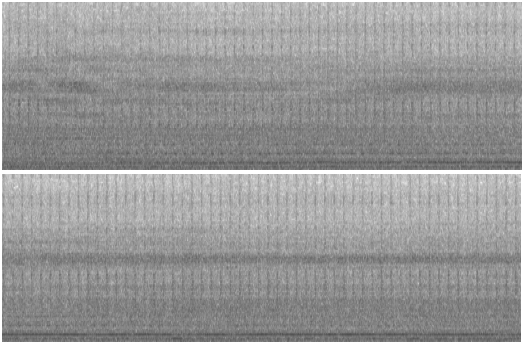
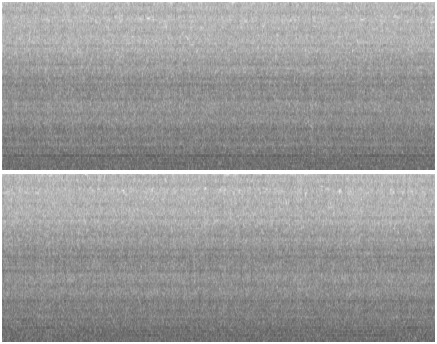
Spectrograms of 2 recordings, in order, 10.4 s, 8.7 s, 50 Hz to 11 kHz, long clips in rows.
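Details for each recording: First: Straight-six Chevy Nova idling after exhaust manifold donut and exhaust leak work, cold garage: light, quick, even ticking keeps time with the engine; owner suspects a lifter tick, later traced to one loose rocker arm. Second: Straight-six Chevy Nova at steady idle after correcting one crooked, loose rocker arm; clank gone, valvetrain sounds healthy with no tap breaking through. Rocker adjusted, then backed off from 3/4 turn because it ran rough. Normal idle.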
